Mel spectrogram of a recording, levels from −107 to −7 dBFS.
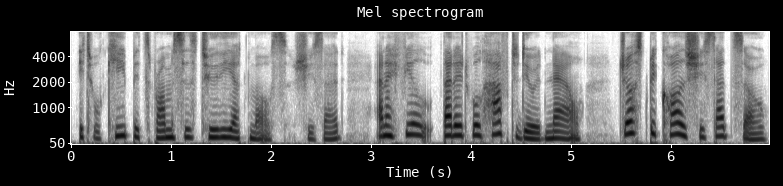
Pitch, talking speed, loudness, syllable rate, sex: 210 Hz, 225 wpm, -20 LUFS, 5.2 syllables/s, female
